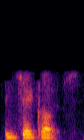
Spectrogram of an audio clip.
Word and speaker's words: Jacobs: Jacobs. J-A-C-O-B-S.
